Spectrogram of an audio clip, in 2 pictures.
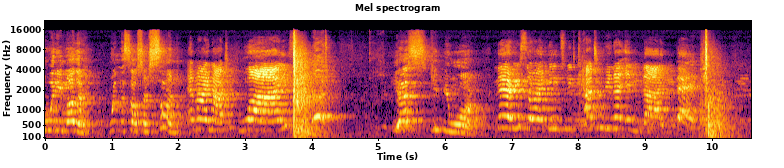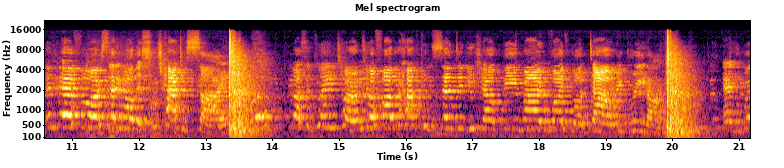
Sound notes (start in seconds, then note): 3.7 balloon pops; 3.8 Grumio gasps; 9.8 balloon pops; 13.3 balloon pops; 13.4 Grumio yelps; 19.9 balloon pops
